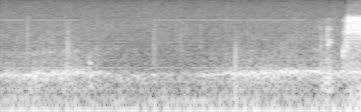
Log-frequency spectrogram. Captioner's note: muffled wind howls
